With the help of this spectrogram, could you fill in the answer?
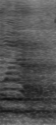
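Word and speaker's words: soldier: इसी प्रकार से एस ओ एल डी, डी के बाद आई ई आर आता है तो यहाँ पे डी का उच्चारण जा हो जाता है, बोलते हैं सोल्जर।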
